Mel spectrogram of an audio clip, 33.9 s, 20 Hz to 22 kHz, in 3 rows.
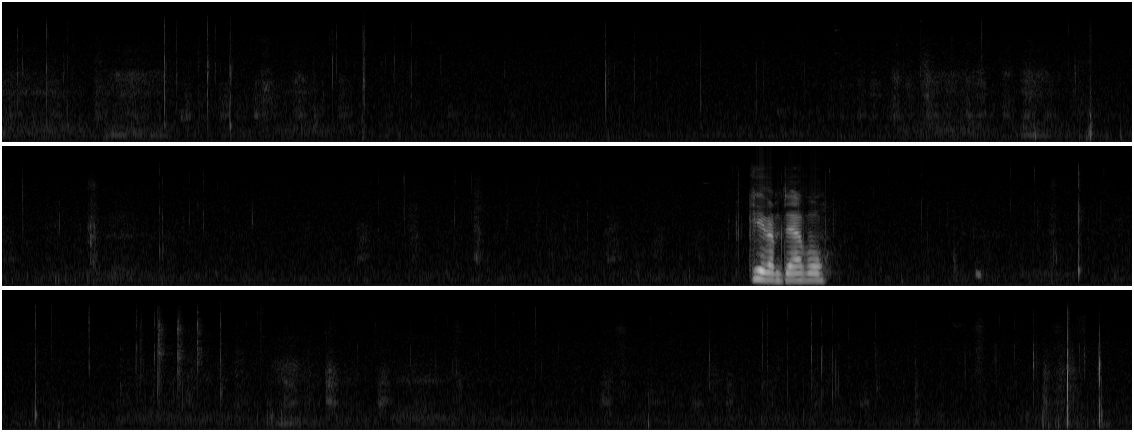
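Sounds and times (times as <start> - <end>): small clicks: 21.6 - 25.3.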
